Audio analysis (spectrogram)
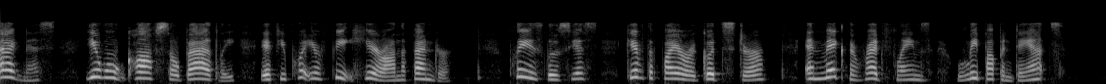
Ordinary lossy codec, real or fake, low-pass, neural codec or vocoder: Opus, 24 kbps; real; 7.2 kHz; none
